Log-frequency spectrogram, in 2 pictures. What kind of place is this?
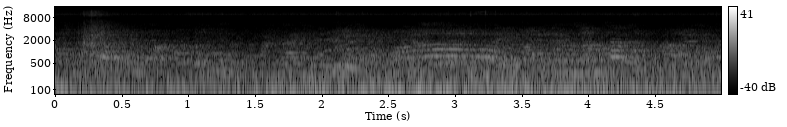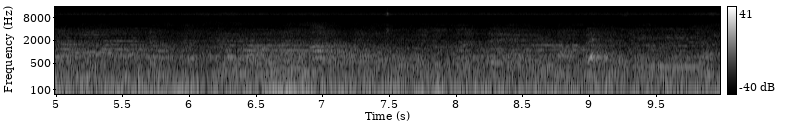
cafe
